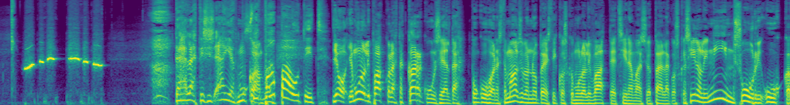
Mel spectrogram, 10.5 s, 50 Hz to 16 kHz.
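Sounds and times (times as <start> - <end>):
person in a cinema audience whistling along with a film's whistling part: 0.2 - 1.5
speech: 2.4 - 10.5.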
